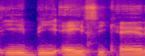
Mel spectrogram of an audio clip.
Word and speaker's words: Eback: It is E B A C K.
